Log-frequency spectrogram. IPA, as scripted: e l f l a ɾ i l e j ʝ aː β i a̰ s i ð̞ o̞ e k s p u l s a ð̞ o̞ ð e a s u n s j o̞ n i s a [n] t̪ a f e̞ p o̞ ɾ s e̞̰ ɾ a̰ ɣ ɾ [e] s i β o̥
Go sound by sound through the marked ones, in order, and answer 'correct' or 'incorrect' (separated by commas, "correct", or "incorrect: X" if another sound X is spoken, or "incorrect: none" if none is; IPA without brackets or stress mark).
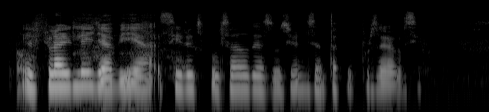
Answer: correct, correct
